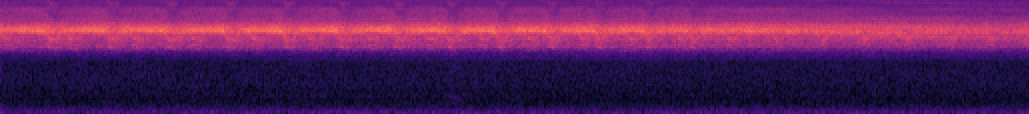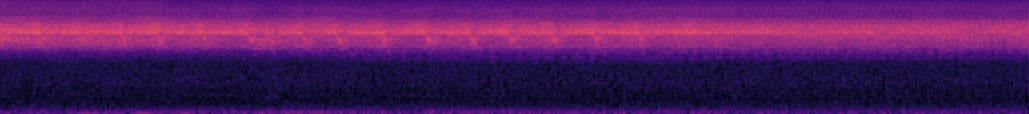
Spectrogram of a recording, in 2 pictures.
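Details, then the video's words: High, rapid cricket chirps pulse in an even, regular run over a dense insect hum, recorded outdoors in grass under a blue sky. The pulsing is clearest early and then fades into the continuous buzz, with a faint low rumble. "Nature Sounds - Real Time - No Music - Meditation - Crickets"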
